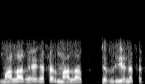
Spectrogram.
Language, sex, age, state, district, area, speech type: Hindi, male, 30-45, Uttar Pradesh, Prayagraj, rural, conversation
